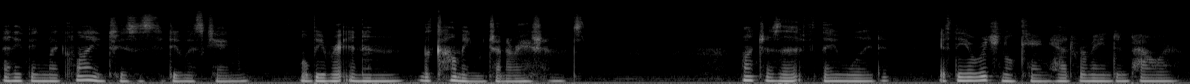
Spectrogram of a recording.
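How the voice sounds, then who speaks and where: A woman playing an ancient, wealthy female vampire in an ASMR roleplay, speaking softly and intimately in formal, measured words, composed and quietly possessive. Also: sits low, fairly even intonation. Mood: calm, reflective. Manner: slow, soft, intimate, breathy delivery drifting into whispers. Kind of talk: ASMR roleplay audio drama, addressing the listener.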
